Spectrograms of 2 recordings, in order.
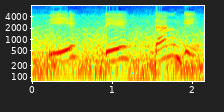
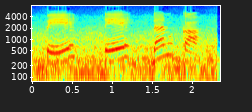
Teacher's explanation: Yang pertama, yang bersuara, yaitu b, d, dan g. Yang tak bersuara, yaitu p, t, dan k.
